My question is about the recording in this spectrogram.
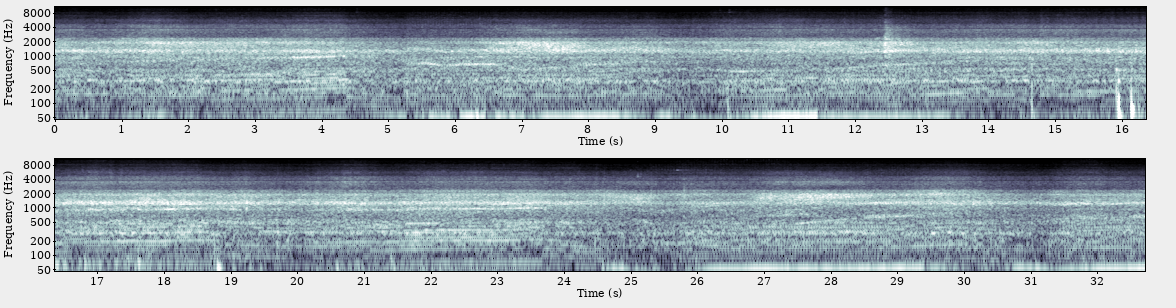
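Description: Go-kart engines running through a race, their pitch rising and falling as the karts speed up and slow down. A few short knocks come near the middle.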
